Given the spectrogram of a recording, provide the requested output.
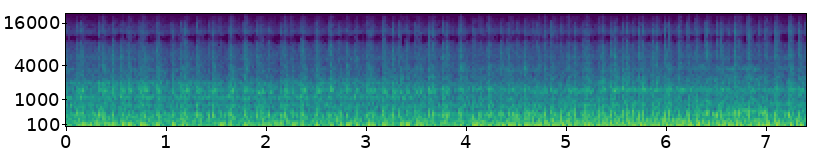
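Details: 45th anniversary Polaris 700X SE Deluxe snowmobile, sat a couple of years, revived with fresh fuel, plugs refitted and oil: loud, deep two-stroke burble holding a steady, even idle without stumbling; normal running.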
